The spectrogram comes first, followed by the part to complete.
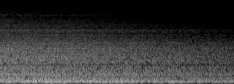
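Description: A dense, steady wash of noise closing a TV advert's soundtrack, slowly fading.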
